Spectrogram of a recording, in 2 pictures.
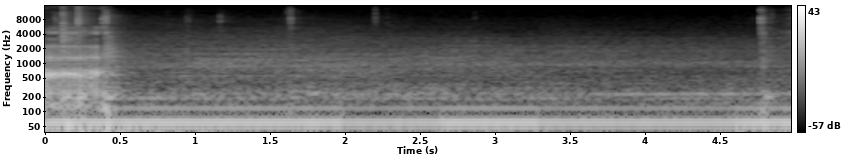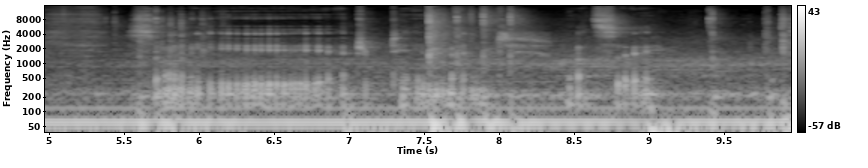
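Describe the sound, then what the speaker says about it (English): Computer keyboard typing comes in scattered clicks and short bursts over a steady low hum, fairly close, with a voice speaking partway through. "you can just start typing"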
